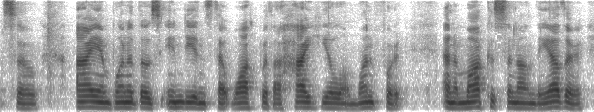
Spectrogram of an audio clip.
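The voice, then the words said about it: Boston accent. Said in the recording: “I got a Boston accent,”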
